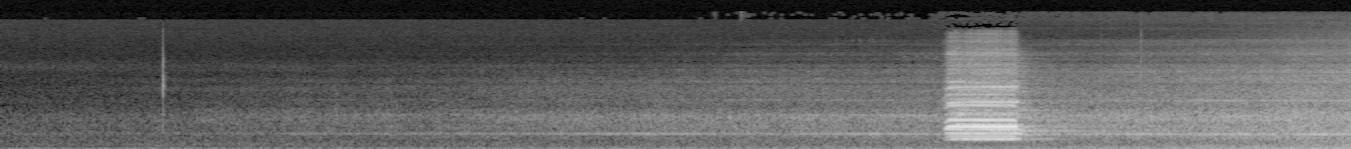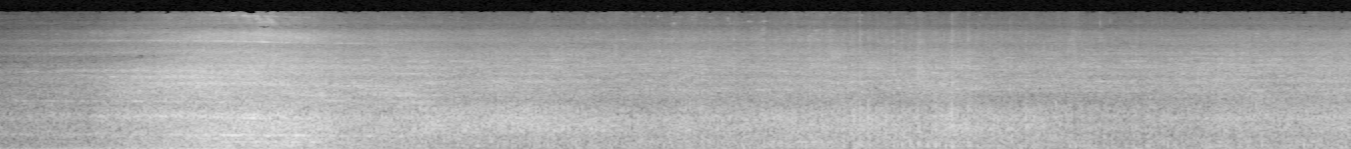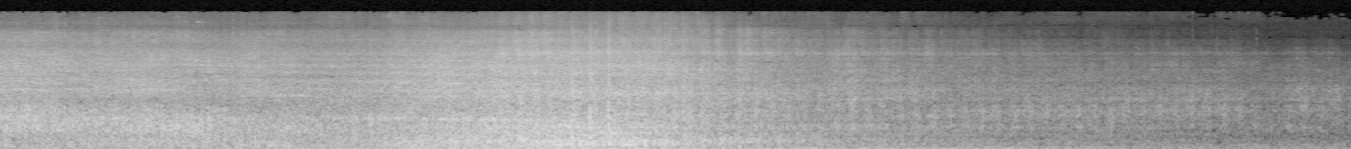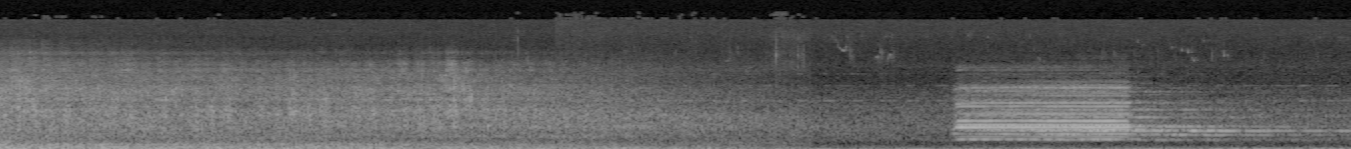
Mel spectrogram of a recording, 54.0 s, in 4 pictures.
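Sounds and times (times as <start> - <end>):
train wheels on rails: 10.6 - 48.6.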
